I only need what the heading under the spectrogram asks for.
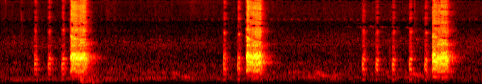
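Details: Aseel hen: three rough squawks, each preceded by a short string of soft clucks, spaced about two and a half seconds apart.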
